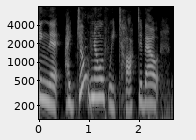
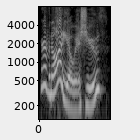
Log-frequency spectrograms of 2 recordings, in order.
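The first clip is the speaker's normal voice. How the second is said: high, loud mocking quote; exaggerated retold greeting; mimicking the tech; 7 semitones higher, 6 dB louder than usual. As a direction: throw the tech's line back incredulously. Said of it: "getting on the line to me and saying".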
